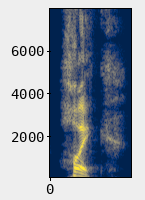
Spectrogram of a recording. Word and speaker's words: Hawick: song of w fire now it's hoik you say it like really fast that's how you say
